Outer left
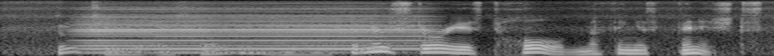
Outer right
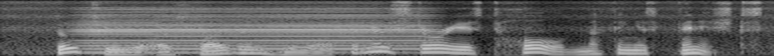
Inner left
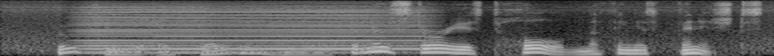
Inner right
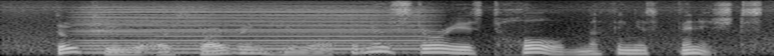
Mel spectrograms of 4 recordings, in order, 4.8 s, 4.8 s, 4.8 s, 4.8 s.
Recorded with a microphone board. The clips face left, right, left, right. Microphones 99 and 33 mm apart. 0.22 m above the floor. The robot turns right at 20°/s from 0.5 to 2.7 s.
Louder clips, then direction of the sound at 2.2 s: Even, inner left 2 dB; 5° left (ahead or behind).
